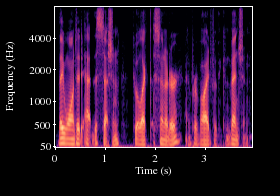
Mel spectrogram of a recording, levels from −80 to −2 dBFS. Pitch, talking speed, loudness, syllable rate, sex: 95 Hz, 215 wpm, -20 LUFS, 6.6 syllables/s, male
